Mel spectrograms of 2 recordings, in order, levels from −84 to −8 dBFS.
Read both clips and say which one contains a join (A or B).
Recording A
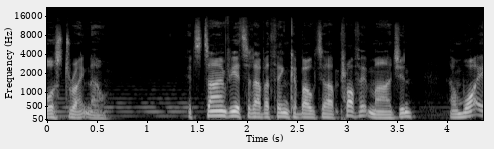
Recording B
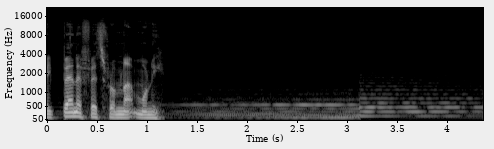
B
